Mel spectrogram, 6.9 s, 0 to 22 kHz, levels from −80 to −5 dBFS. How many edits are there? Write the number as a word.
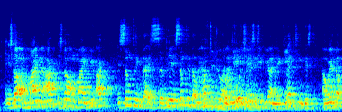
one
